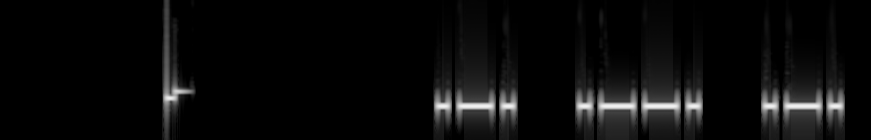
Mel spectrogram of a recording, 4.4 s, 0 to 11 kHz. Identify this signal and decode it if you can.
Morse code, heard as a keyed tone, about 22 wpm, spaced as for 16 wpm, 700 Hz. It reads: RPR
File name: Top 90 QSO Elements - 2x Character Spacing - 22wpm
